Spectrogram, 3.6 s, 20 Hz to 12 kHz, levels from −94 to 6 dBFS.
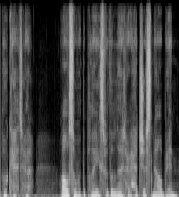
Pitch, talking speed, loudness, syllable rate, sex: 155 Hz, 250 wpm, -19 LUFS, 6.4 syllables/s, female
